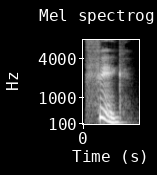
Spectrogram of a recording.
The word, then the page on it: fig: British English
